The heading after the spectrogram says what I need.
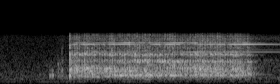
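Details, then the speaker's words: Foreign desk-style telephone from Paris, converted to touchtone, bell switch turned back on: a bright, steady bell ring of about two seconds, clean and even with both gongs sounding; the ringer is working normally. "I'm going to turn the switch back on um for the bell and I'm going to catch it on a ring"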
